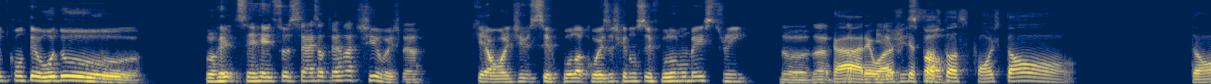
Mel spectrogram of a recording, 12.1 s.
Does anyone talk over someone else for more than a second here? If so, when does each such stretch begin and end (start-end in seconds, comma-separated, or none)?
8.3-9.6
